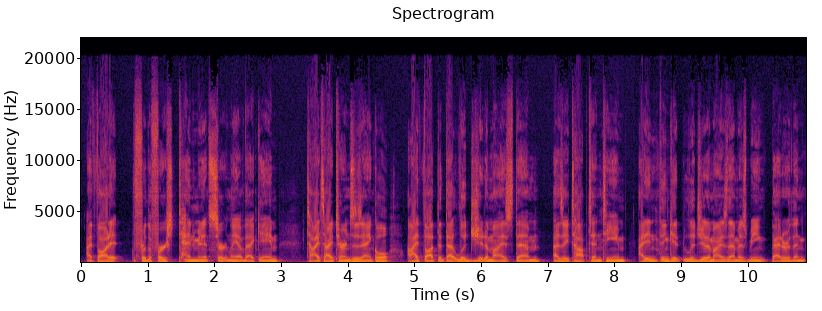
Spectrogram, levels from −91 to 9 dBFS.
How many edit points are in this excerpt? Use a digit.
2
